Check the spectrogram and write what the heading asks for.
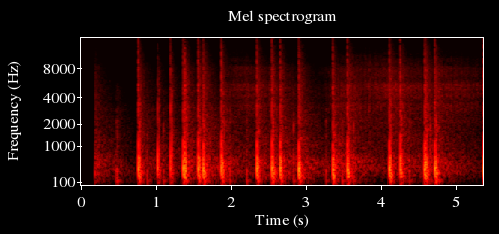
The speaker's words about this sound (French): les pétards de Tata la fascinent toujours autant.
